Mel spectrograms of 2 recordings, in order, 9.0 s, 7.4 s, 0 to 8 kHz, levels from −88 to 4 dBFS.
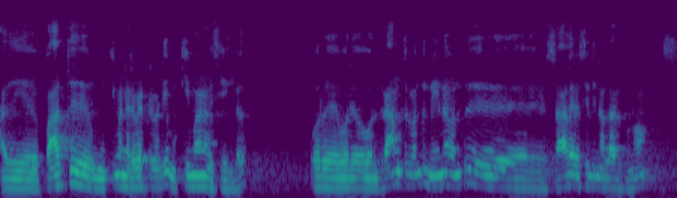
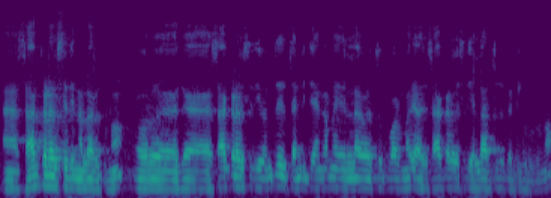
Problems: background sounds at intervals, low volume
